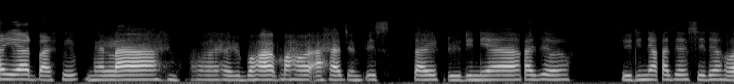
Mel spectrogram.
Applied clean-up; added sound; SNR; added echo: neural diffusion model UNIVERSE++.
